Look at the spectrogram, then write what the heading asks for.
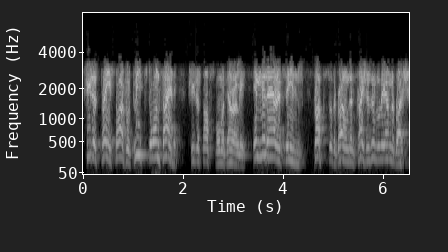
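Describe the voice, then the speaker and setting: A man's voice: high-pitched, animated, a little fast. A man narrating a jungle adventure serial in florid, theatrical 1930s radio style. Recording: tinny, hissy 1930s radio recording.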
